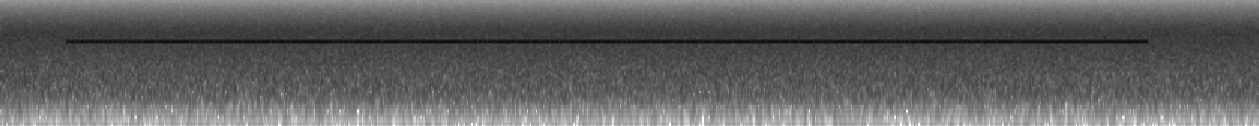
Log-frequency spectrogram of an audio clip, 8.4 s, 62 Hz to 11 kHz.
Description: PSK31 (31.25 baud), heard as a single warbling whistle, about 2000 Hz, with radio static.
